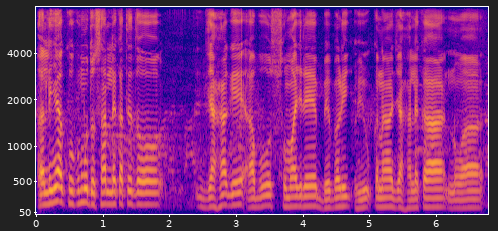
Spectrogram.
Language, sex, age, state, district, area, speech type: Santali, male, 60+, Jharkhand, Bokaro, rural, spontaneous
